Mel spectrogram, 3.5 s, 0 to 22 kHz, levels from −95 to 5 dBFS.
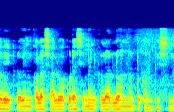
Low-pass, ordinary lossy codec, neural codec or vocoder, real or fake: none; none; none; real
